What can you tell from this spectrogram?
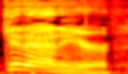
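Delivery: usual speaking voice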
